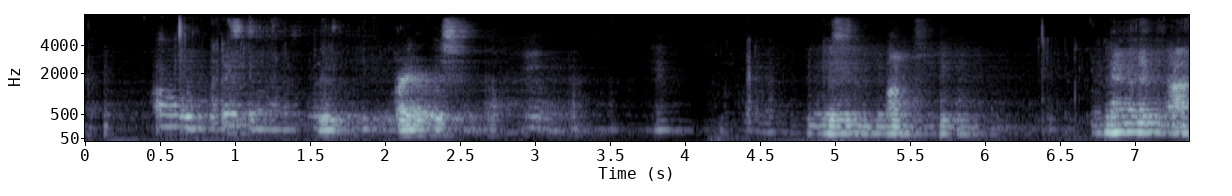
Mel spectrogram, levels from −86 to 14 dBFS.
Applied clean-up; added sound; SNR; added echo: neural mask model DeepFilterNet 3.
